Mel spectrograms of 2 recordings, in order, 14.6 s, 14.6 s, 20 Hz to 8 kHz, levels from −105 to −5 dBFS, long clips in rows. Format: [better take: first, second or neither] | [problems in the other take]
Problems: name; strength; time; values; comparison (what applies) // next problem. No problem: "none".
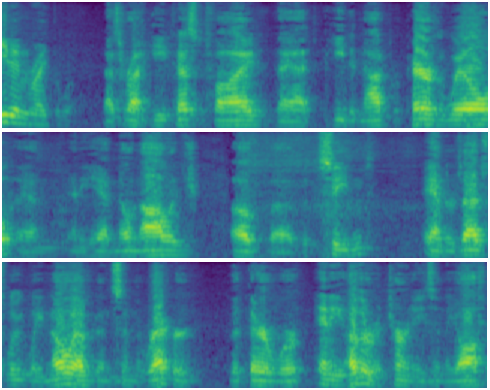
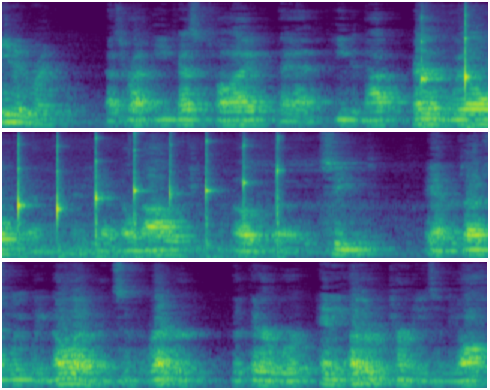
first | background sound (Marimba, xylophone); 3 dB above the speech // room echo; dies away in 0.9 s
